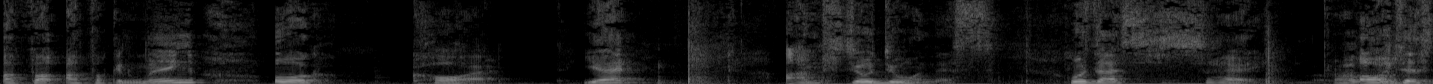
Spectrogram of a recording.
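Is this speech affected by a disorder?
Yes: stutter; stutter since childhood, speech therapist in school; still has a stutter; no stuttering when performing in wrestling ring; here repeated sounds.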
